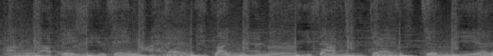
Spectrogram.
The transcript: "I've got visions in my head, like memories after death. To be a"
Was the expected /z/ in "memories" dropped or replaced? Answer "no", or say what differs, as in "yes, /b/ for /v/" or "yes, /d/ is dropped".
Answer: no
